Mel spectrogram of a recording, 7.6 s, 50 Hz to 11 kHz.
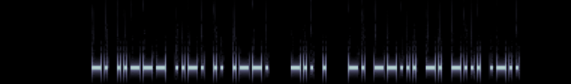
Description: Morse code, heard as a keyed tone, about 28 wpm, 700 Hz. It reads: N2FIP DE N7NBL
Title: USA Callsign DE Callsign - 5 Characters - 28wpm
